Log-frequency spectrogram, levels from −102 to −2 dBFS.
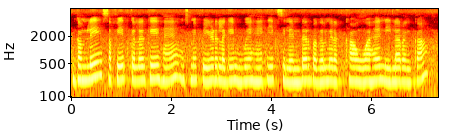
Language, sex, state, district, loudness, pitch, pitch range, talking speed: Hindi, female, Uttar Pradesh, Lucknow, -16 LUFS, 215 Hz, 210-225 Hz, 165 wpm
